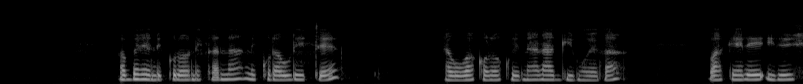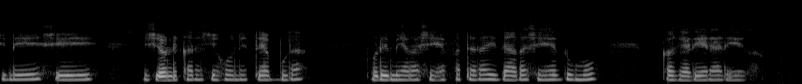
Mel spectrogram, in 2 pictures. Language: Kikuyu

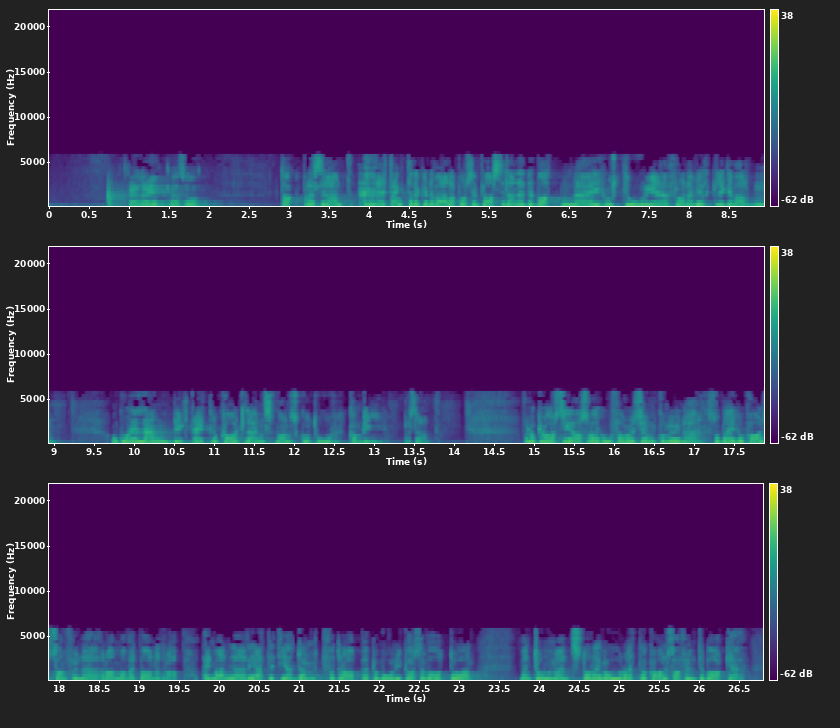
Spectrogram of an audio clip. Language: Norwegian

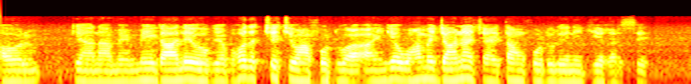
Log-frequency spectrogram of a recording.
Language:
Urdu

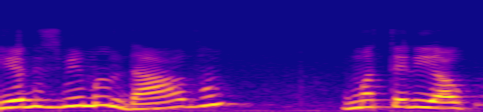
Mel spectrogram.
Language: Portuguese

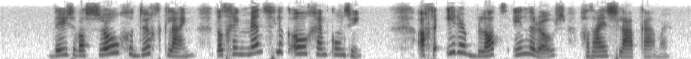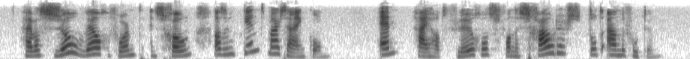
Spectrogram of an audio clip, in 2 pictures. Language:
Dutch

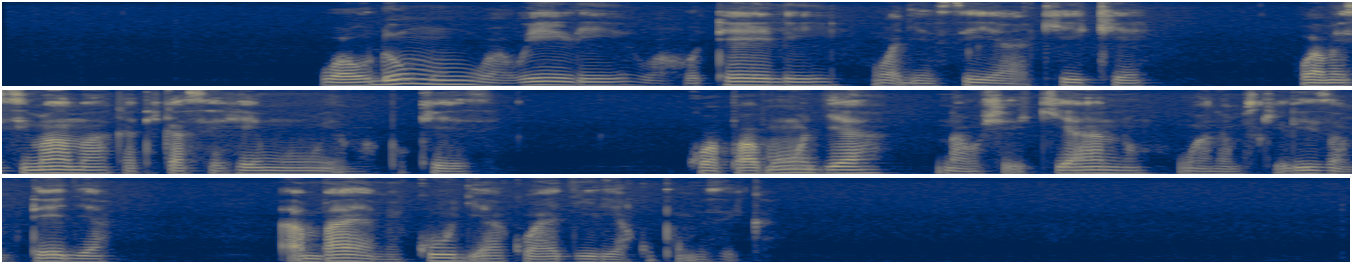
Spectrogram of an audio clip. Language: Swahili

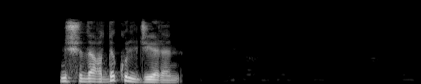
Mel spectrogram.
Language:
Kabyle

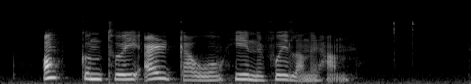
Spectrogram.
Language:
Faroese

